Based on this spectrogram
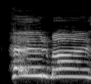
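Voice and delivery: very high, loud scream; desperate prisoner screaming to be heard. A narrator's reading. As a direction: scream it for attention. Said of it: "skrek Tyttebær".

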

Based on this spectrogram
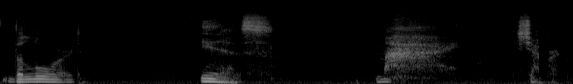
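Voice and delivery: very slow, hushed, long pauses; slow reverent reading. Shown as a demonstration. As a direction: savour each word, fading to a whisper. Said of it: "Read them slowly".

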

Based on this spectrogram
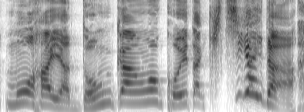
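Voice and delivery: ordinary talk, nothing marked

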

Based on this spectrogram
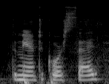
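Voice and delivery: plain reading voice

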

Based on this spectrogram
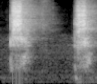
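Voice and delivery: short, noisy "ksha" cutting sounds; imitated guillotine chops. Storyteller shows himself cutting metal sheets, crisp chopping noises. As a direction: slice with the voice, one chop each.

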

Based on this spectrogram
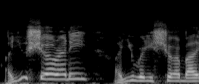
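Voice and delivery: high, needling mock innocence; mock teasing. Teasing Eddie who insists his birthday passed, high mock doubt. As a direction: poke at him with fake doubt.

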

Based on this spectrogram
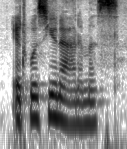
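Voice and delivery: ordinary delivery

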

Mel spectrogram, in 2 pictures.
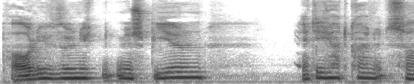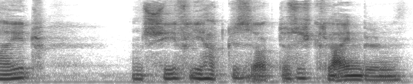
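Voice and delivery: put-on high, tearful little girl's complaint, lightly sobbed; mock sobbing. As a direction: whimper it out like a hurt child. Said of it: "schluchzt Nora".

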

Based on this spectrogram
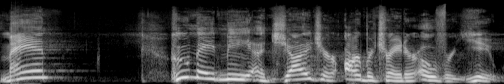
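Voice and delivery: drawn-out stern question; Jesus rebuking. Retold or imitated. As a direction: stretch out the question like a firm teacher. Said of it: "He says".

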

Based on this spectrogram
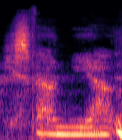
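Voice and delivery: whispered gasp of alarm. Acted. Villain exposed, aside.

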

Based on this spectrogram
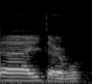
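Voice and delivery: loud, high retold heckle; mock jeer. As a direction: playfully heckle a failed trick. Repeats the jeer, louder.

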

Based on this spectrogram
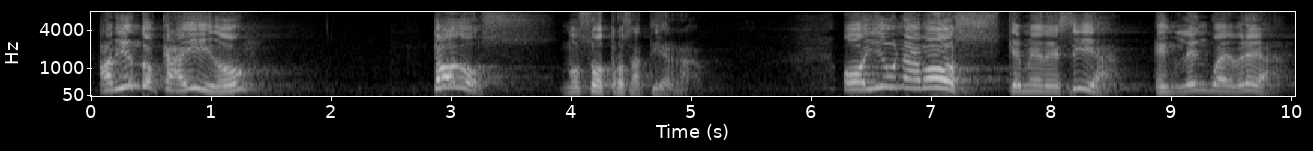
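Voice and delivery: slow, loud, stretched Bible reading; dramatic scripture reading. Acted. Preacher reading Acts to the congregation, slow and solemn. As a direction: read the verse slowly with full weight.

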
